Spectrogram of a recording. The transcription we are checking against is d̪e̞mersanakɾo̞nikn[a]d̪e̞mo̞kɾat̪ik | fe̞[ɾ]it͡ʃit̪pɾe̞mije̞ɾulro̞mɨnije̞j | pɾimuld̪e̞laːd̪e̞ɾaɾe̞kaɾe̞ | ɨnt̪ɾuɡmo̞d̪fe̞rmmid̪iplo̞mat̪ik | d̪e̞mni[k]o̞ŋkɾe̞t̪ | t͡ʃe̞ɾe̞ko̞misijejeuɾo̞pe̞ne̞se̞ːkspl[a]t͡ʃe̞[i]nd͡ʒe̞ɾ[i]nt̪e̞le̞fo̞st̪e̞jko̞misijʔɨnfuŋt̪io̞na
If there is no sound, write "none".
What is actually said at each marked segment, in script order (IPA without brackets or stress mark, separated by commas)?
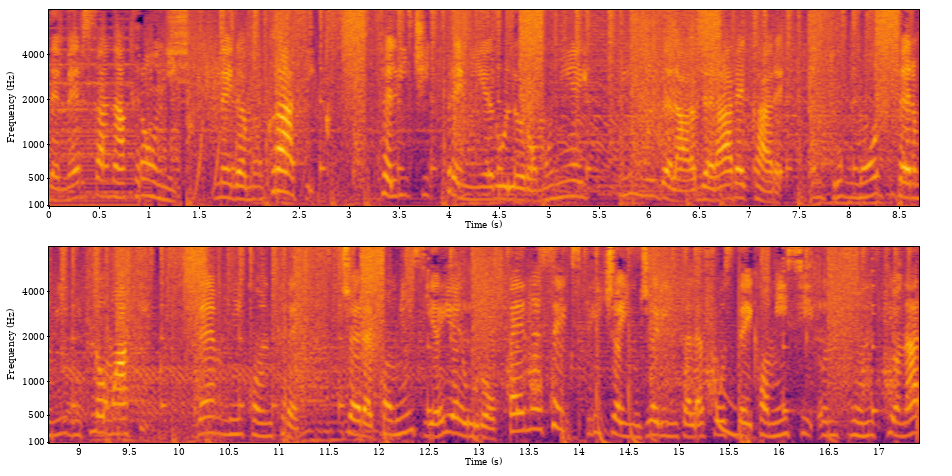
e, l, k, i, i, i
